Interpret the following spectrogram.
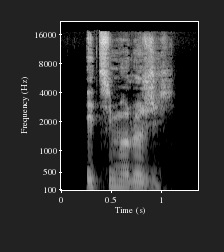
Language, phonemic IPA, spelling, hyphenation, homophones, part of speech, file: French, /e.ti.mɔ.lɔ.ʒi/, étymologie, é‧ty‧mo‧lo‧gie, étymologies, noun, LL-Q150 (fra)-étymologie.wav
- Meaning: etymology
